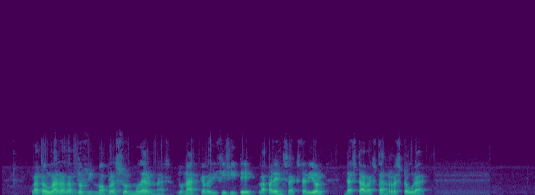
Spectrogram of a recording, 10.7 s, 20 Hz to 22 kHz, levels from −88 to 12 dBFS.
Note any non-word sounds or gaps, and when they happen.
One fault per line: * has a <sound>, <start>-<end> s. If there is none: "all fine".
all fine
